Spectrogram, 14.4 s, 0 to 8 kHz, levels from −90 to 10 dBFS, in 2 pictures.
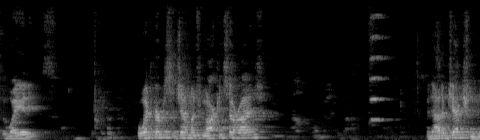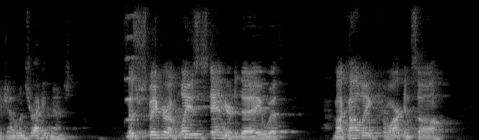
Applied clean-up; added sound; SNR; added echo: classical method WPE with log-MMSE.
